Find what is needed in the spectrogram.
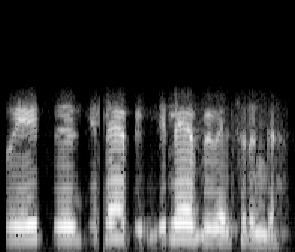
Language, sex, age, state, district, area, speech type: Tamil, female, 60+, Tamil Nadu, Tiruppur, rural, conversation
